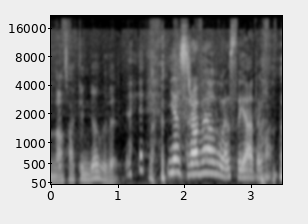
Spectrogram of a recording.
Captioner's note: laughing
